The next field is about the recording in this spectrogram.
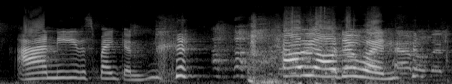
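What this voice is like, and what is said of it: Put-on Southern accent. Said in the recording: “I can do the Southern accent.”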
